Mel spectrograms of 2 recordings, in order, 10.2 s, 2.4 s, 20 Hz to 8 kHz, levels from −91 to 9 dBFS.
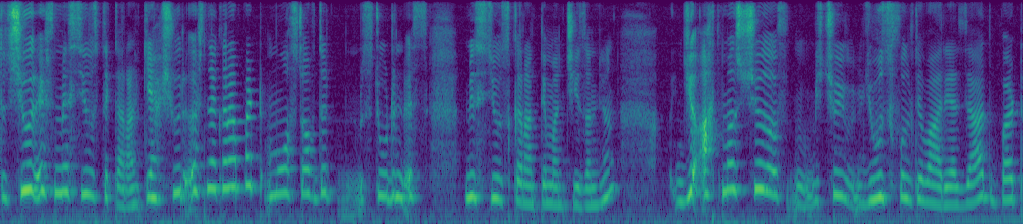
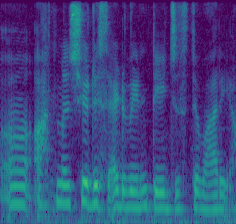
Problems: constant background noise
